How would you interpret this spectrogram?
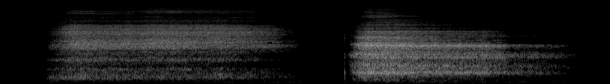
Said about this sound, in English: And we'll begin by taking a few deep breaths, breathing in through the nose and out through the mouth.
